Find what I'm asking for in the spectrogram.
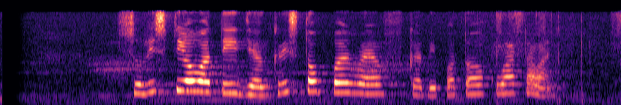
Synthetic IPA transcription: suɾist̪iowat̪id͡ʒɨŋkɾist̪ɔfərɛfkɨrdipɔt̪ɔkuwart̪awa̰n

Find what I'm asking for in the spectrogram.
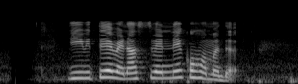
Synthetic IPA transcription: d͡ʒiːʋit̪ejəʋenasʋenːekoɦoməd̪ə̰

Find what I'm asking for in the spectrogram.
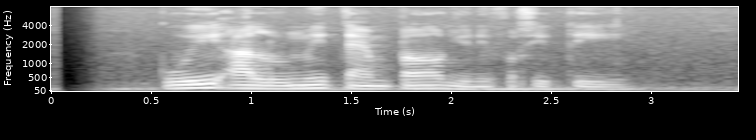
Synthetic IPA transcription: kuwiʔalunmit̪ɛmpəljunifərsit̪i

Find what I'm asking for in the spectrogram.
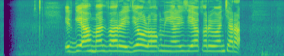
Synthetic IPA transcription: irɡiahmat̪̚faɾɛd͡ʒɔɔlɔɦɔk̚niŋalis̬iakəɾiwaɲt͡ʃaɾa

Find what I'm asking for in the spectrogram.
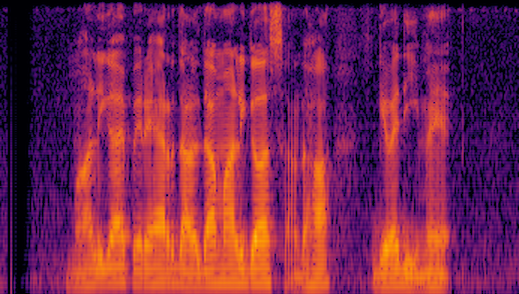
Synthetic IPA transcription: maːliɡaːjəpeɾeɦæɾəd̪ald̪aːmaːliɡasa̰nd̪əɦa | ɡeʋæd̪iːməjə

